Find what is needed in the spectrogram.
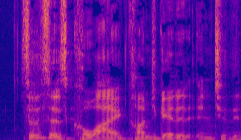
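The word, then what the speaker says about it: かわいい: Not to be confused with kawaii. – Ah, it's the same. Their pronunciation is really close. – Really close. – Kawaii, kawaii. – Very close, very close. So we have kawaii, which is cute. And then we have kowai.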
